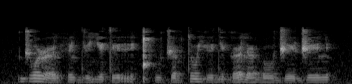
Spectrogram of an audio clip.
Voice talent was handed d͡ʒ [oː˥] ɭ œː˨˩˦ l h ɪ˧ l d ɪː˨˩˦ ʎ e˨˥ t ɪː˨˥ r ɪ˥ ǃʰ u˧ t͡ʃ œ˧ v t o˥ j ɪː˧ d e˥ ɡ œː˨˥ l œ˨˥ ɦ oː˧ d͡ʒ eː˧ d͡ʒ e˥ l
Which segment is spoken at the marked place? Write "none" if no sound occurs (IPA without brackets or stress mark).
oː˥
